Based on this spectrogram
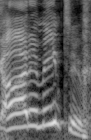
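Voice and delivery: high-pitched put-on British accent; accidental British accent. Excusing himself to someone in a pub, mock British accent. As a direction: slip into a high, apologetic London accent. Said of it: "I just did it right there".

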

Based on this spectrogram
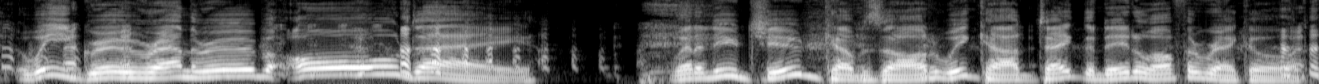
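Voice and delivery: loud, drawn-out hammy announcer; put-on show voice. Co-host hamming up a show sponsor read, put-on voice. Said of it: "Do you do lots of voices?".

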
